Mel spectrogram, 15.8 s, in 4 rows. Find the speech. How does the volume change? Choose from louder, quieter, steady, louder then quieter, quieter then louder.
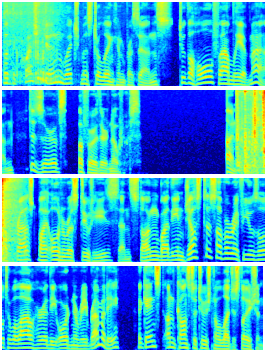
steady.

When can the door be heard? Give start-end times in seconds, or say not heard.
7.5-8.3.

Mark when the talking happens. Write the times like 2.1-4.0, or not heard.
0.0-6.1, 7.3-15.7.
